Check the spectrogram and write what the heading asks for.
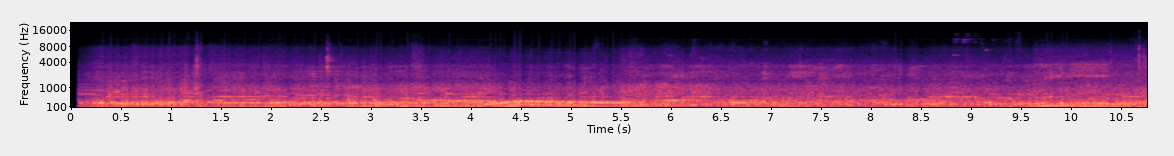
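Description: Engines of exotic sports cars, a Maserati GranCabrio's 4.7-litre V8 and an Aston Martin Vanquish's V12, running at low speed as the cars drive slowly past in town traffic; the engine notes rise and fall gently.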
